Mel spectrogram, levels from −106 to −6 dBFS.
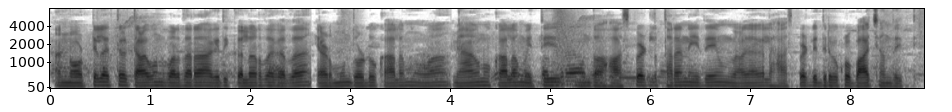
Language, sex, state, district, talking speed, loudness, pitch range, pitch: Kannada, male, Karnataka, Bijapur, 180 wpm, -25 LUFS, 110-120 Hz, 115 Hz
